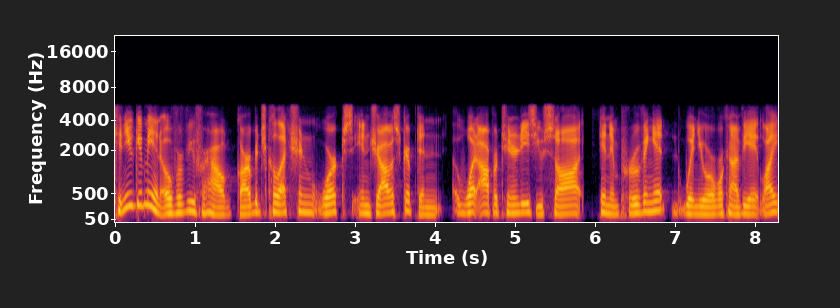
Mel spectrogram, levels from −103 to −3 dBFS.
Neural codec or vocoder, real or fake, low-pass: none; real; 5.4 kHz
